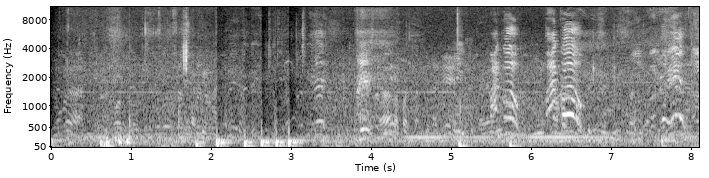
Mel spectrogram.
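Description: Voices calling out on and around a football pitch during play, fainter than a close commentator, with a few short low thumps early on.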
